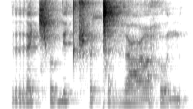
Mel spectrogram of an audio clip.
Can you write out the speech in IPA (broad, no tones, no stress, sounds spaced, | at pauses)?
r æ t͡ɕʰ ɤ ɡ ɾʲ ɑ t ʈ͡ʂʰ œ ǀ ɛ ɡ ɦ ə ʕ ɑ h o n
